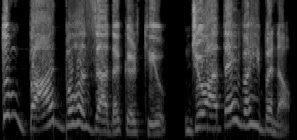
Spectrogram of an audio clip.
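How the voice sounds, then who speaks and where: A haughty, scheming sister-in-law from a cartoon tale, acted out by a woman. She taunts and orders people about with jealous relish, her pitch raised and swinging widely. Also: very animated, normal speed, fairly bright tone. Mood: taunting, bossy. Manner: taunting, bossy, cackling.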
